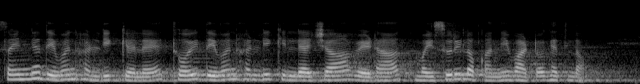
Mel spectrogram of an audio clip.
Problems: none marked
